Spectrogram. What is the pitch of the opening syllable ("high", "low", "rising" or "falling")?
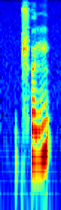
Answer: rising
